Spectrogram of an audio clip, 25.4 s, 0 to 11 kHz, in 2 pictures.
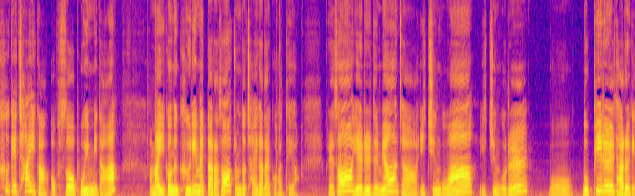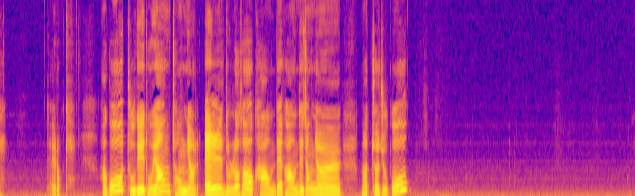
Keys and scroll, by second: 3.1 BackSpace, 16.3 BackSpace.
